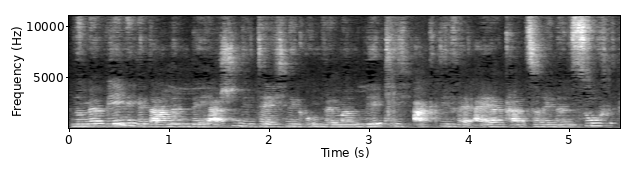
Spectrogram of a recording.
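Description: A woman's voice: medium pitch, normal speed. A woman reading a scripted television news report as a presenter. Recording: very echoey distant playback, crowd noise.

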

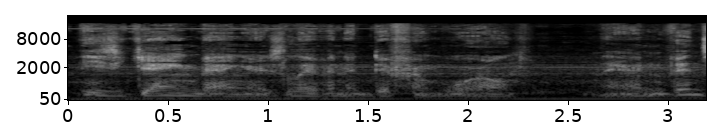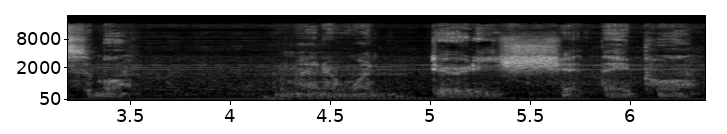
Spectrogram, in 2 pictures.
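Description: An actor playing a grim, driven vigilante hacker in a video game, terse and hushed, with a low gravelly growl. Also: male voice, steady tone, normal speed. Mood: guarded, menacing. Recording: noisy game mix with ambience.

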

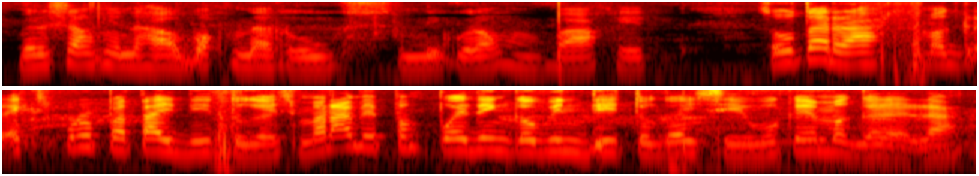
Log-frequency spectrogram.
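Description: A woman's voice: mid-range voice, fast talker, heavy background noise. A woman giving casual, playful game commentary, chatting and talking straight to her viewers. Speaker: gaming vlogger.

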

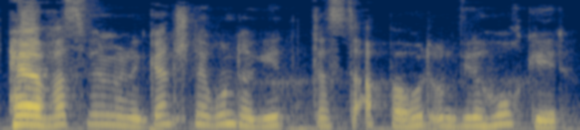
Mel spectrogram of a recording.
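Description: A woman chatting casually while playing a video game with a friend, loud and complaining with plenty of swearing. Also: medium pitch, steady tone, quick pace, husky. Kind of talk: casual let's-play chat.

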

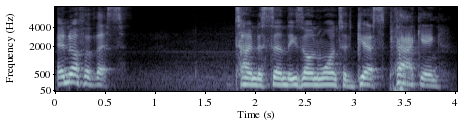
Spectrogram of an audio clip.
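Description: A woman playing a stern but warm-hearted tiger kung fu master in a roleplay audio, speaking in a measured, composed way to the listener. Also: on the low side. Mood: commanding. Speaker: voice actor in a fan roleplay audio. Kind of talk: scripted roleplay addressed to the listener.

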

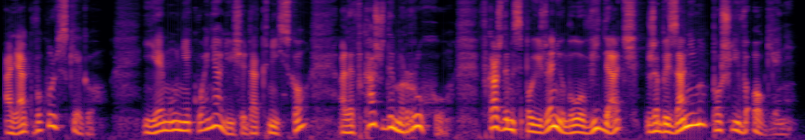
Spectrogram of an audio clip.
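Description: A man voicing an arrogant, touchy male shop owner in an audiobook, speaking loudly in a raised, huffy voice. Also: on the low side, very animated, slow pace, slightly rough, dry recording, clean studio sound, heavily acted. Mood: boastful.

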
